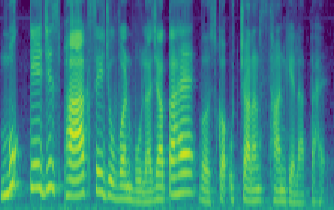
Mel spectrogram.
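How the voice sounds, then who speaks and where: A woman teacher giving a grammar lesson to children, slowly sounding out letters one by one. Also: fairly low pitch, sing-song, bright, forceful tone.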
